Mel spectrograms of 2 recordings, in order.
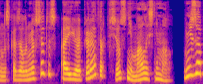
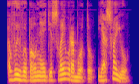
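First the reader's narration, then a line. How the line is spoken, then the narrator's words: Growling man. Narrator (Russian): зарычал капитан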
